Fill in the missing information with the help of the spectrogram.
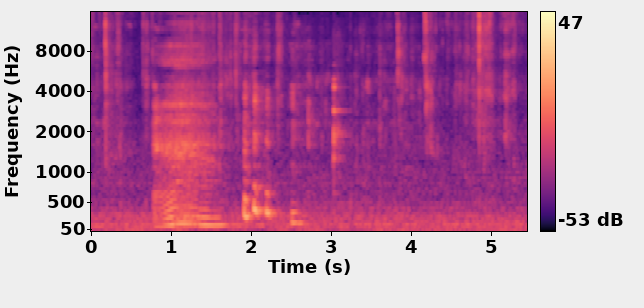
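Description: A person chewing a crisp fried crab rangoon with small mouth clicks. About a second in comes a drawn-out hum of the voice, followed by a few short loud sounds.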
